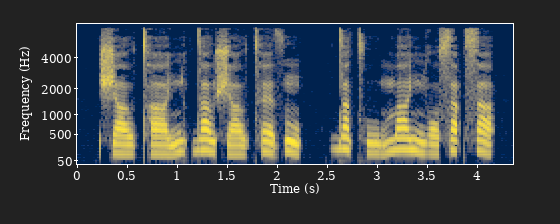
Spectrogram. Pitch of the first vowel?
low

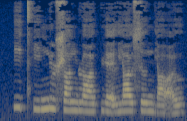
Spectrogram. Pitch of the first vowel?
falling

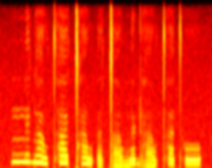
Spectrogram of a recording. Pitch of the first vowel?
high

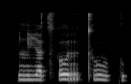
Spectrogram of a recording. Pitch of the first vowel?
low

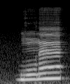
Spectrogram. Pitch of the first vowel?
high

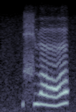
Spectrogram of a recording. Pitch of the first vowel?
low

